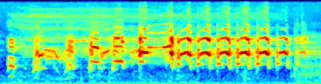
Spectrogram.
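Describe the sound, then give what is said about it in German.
A seagull calls in a rapid series of loud, nasal, yelping cries, starting with a few scattered notes and building into a steady, rhythmic run of about a dozen clear calls. “Also, es liegt jetzt vielleicht auch an meiner Aussprache, aber ich erkenne in diesen Lauten nicht unbedingt das Geräusch oder das Rufen einer Möwe wieder, was sich im Original ja etwa so anhört.”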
